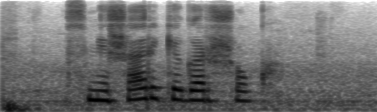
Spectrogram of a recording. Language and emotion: Russian, neutral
